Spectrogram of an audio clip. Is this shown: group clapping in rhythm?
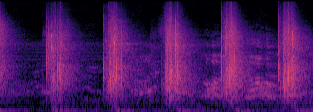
yes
